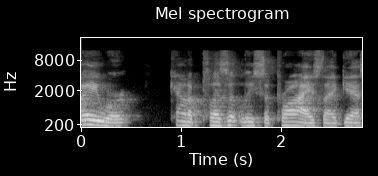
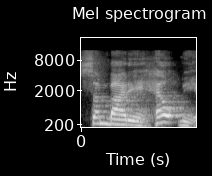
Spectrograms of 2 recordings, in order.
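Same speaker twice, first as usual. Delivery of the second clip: mock, raised, high-pitched half-yell; 5 semitones higher, 5 dB louder than usual. Retelling getting off the bus and calling out: retelling a yell. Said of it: "I just sort of kinda yelled it out".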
